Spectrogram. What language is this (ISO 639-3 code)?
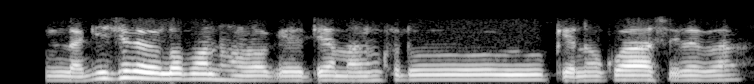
asm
